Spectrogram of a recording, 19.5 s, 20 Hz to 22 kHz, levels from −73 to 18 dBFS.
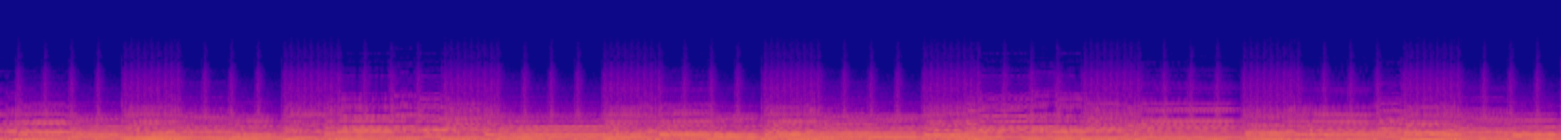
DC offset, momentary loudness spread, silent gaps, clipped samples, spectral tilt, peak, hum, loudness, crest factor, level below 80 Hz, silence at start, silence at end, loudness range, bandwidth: under 0.1%; 3 LU; none; under 0.1%; -5.5 dB/octave; -2 dBFS; none; -15 LUFS; 14 dB; -34 dBFS; 0 s; 0 s; 1 LU; 14 kHz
